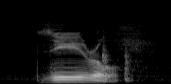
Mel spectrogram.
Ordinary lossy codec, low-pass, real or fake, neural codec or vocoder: none; none; real; none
